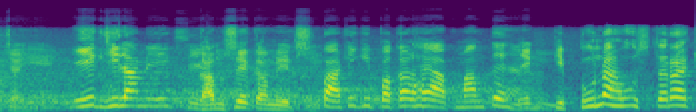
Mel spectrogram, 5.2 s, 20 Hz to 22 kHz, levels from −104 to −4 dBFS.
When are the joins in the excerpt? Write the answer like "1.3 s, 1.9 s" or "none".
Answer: 2.3 s, 4.0 s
